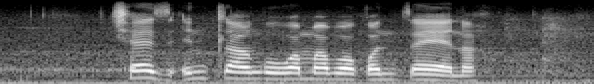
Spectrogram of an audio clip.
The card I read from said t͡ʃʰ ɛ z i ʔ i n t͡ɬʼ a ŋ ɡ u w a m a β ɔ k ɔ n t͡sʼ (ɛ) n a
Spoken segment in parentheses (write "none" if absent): ɛː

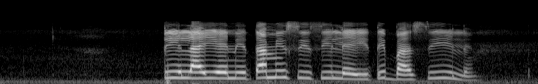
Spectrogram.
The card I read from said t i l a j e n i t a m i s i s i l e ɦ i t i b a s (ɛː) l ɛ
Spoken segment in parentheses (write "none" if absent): iː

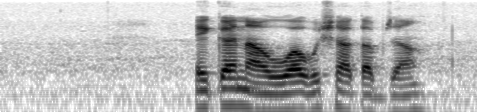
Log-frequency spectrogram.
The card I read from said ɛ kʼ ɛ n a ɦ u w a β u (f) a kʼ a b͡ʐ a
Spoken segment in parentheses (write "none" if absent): ʃ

